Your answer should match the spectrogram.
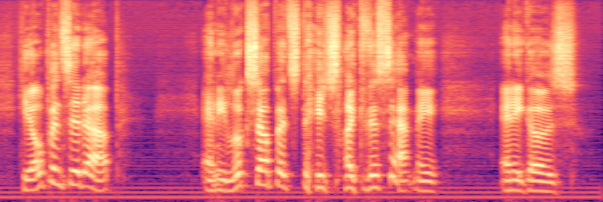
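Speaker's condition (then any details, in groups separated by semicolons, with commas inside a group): No condition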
